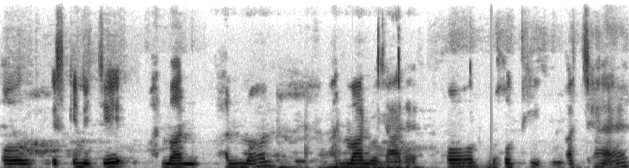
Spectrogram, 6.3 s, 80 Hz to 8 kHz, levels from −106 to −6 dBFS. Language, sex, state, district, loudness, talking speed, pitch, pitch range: Hindi, male, Uttarakhand, Uttarkashi, -18 LUFS, 125 wpm, 150 Hz, 140-165 Hz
